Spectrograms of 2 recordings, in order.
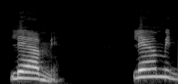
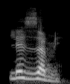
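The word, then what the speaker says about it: les amis: de ami olarak okuyoruz leam leam diye okursak hem telaffuzumu yanlış oluyor hem de bence kulağa hoş gelmiyor bakın lezam tek bir kelime gibi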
